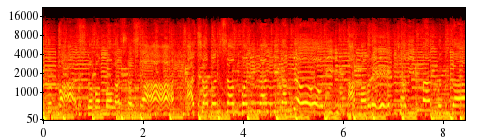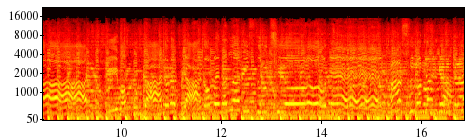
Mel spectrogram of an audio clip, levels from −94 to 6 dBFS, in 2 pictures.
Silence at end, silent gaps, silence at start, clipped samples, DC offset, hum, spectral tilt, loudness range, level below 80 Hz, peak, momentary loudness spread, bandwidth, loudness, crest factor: 0 s; none; 0 s; under 0.1%; under 0.1%; none; -4 dB/octave; 1 LU; -28 dBFS; -10 dBFS; 3 LU; 15.5 kHz; -21 LUFS; 10 dB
